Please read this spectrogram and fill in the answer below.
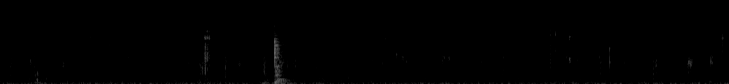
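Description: Faint mouth sounds of someone chewing steamed pork momo dumplings: small wet clicks scattered throughout, with one sharper click a little under three seconds in.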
